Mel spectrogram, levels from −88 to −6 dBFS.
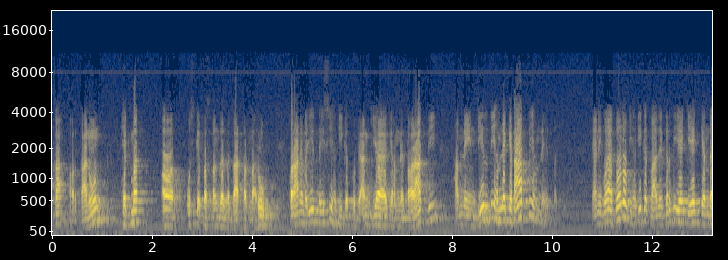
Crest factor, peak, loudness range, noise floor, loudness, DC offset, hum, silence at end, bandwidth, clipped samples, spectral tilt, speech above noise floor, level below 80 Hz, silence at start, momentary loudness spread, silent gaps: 18 dB; 0 dBFS; 2 LU; -46 dBFS; -18 LUFS; under 0.1%; none; 0 s; 10.5 kHz; under 0.1%; -6.5 dB/octave; 29 dB; -52 dBFS; 0 s; 14 LU; none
